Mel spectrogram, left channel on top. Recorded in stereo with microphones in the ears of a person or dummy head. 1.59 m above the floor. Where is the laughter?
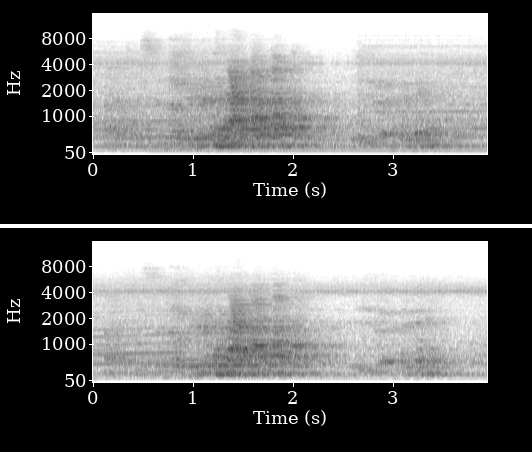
5° left (ahead or behind), 0.8 m; by 3.4 s 75° left (ahead or behind), 2.5 m.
